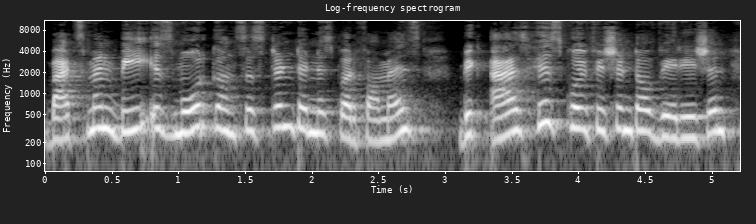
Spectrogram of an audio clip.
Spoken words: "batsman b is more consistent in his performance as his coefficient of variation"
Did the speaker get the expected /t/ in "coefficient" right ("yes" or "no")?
yes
